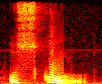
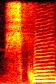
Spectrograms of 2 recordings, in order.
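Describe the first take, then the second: First: A u vowel comes before the s. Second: It starts directly with the s-k cluster.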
